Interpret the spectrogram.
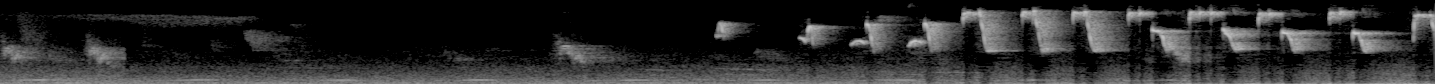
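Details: Goldfinch repique song. A faint high phrase opens, then a burst of fast, sharply descending piercing notes runs steadily to the end over a soft low hum.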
